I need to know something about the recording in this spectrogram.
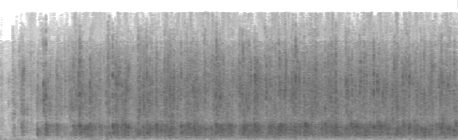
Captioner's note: audience applauds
